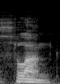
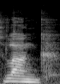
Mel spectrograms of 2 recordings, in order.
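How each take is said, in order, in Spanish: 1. El sonido final de la g apenas se oye. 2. El sonido final de la g se pronuncia claramente. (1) "esa G no se pronuncia destacadamente, es apenas slung" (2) "No es slung"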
